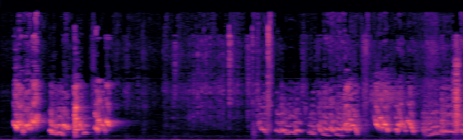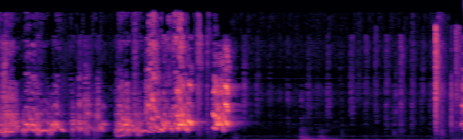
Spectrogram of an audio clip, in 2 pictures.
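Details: Pet budgerigars chattering: rapid grating squawks and wavering chirps run in long, uneven phrases, with short gaps and a faint low hum throughout.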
